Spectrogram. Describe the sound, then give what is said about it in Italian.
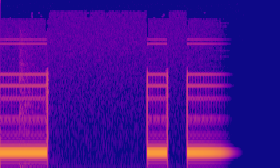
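A telephone busy tone after a dropped call, the caller having stopped calling just as the line was opened: three steady electronic beeps at one pitch, the first and last longer, separated by short silences, with the final beep fading out. No voices. “E chi stava telefonando evidentemente qua, adesso non so da dove, allora no, anche adesso chi stava telefonando ho dato la possibilità di intervenire, ma ho visto che ha smesso proprio di chiamare nel momento in cui avevo aperto la comunicazione.”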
